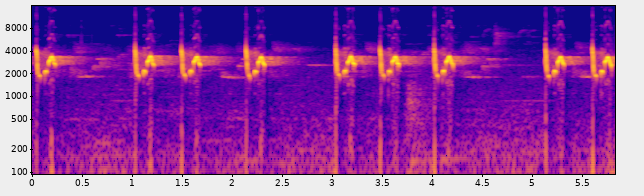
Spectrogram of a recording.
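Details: Sharp-voiced prinia song recorded as a tutor track; bright high chirps, each led by a sharp click, grouped in pairs and triplets roughly once a second.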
